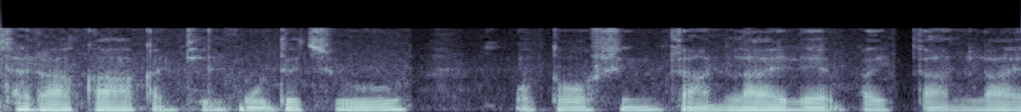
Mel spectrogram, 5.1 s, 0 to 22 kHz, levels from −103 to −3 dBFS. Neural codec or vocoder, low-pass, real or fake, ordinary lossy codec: codec, 16 kHz, 8 kbps, FunCodec, trained on Chinese and English, 25 frames a second; none; fake; none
